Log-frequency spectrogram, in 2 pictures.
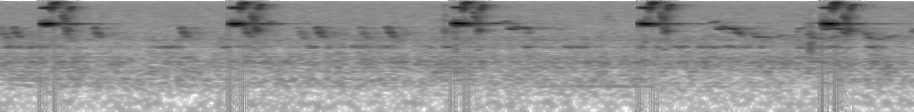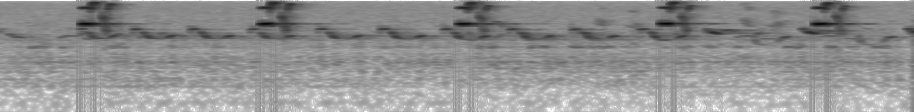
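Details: A squirrel in a backyard, recorded through a sliding door screen, gives sharp, high chirping calls, repeated about once a second in a steady series.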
